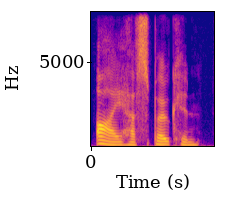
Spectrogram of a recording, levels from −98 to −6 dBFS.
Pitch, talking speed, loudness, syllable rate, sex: 165 Hz, 145 wpm, -20 LUFS, 3.9 syllables/s, female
